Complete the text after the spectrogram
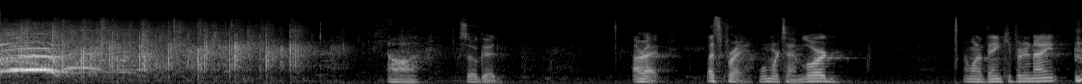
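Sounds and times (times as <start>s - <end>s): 
church congregation applause: 0.0s - 3.6s
speech: 3.9s - 5.1s, 6.3s - 8.5s, 9.6s - 10.8s.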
